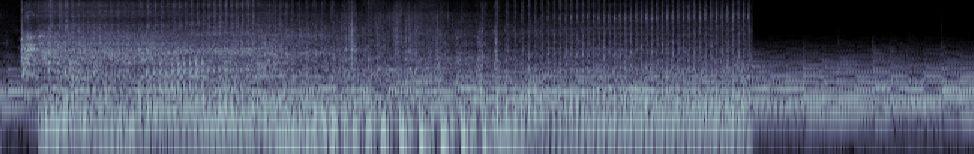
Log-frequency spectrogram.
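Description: Motorcycle engine revving hard as the bike pulls away, loud and rough over background music; it cuts off suddenly about five seconds in, leaving only the music.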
